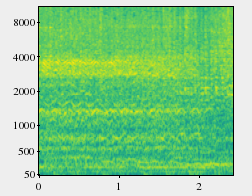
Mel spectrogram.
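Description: Cádiz carnival comparsa chorus of male voices singing in full voice, holding sustained notes over its accompaniment.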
